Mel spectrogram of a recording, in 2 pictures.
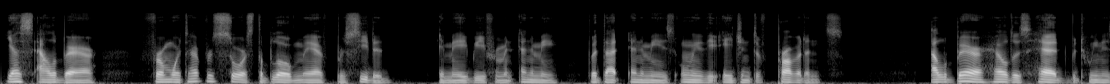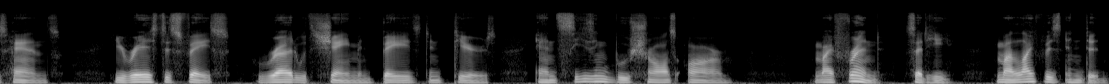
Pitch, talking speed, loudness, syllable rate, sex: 95 Hz, 145 wpm, -21 LUFS, 4.4 syllables/s, male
